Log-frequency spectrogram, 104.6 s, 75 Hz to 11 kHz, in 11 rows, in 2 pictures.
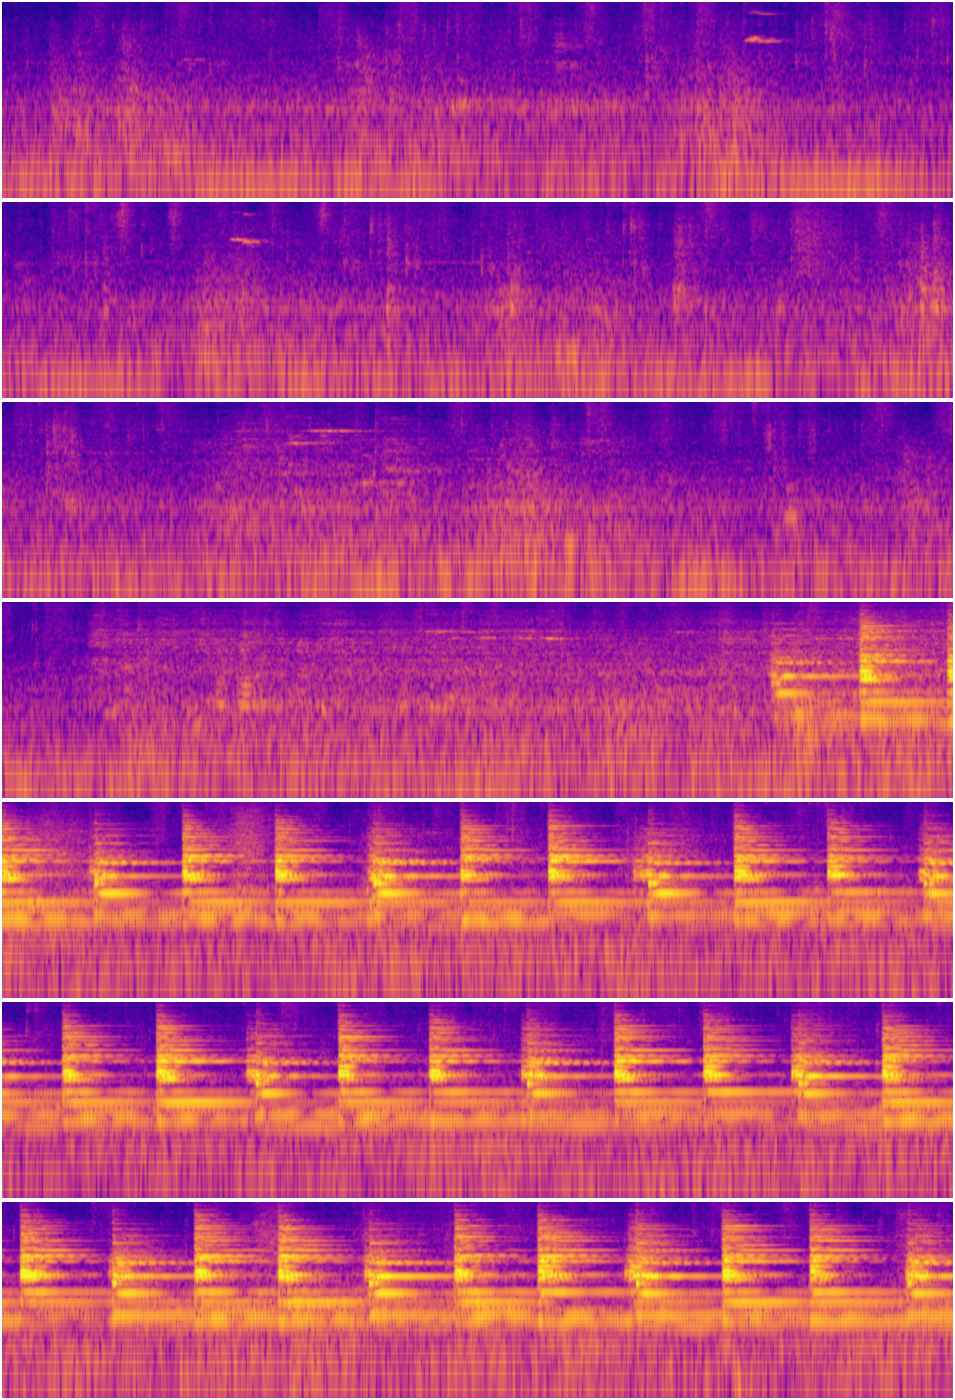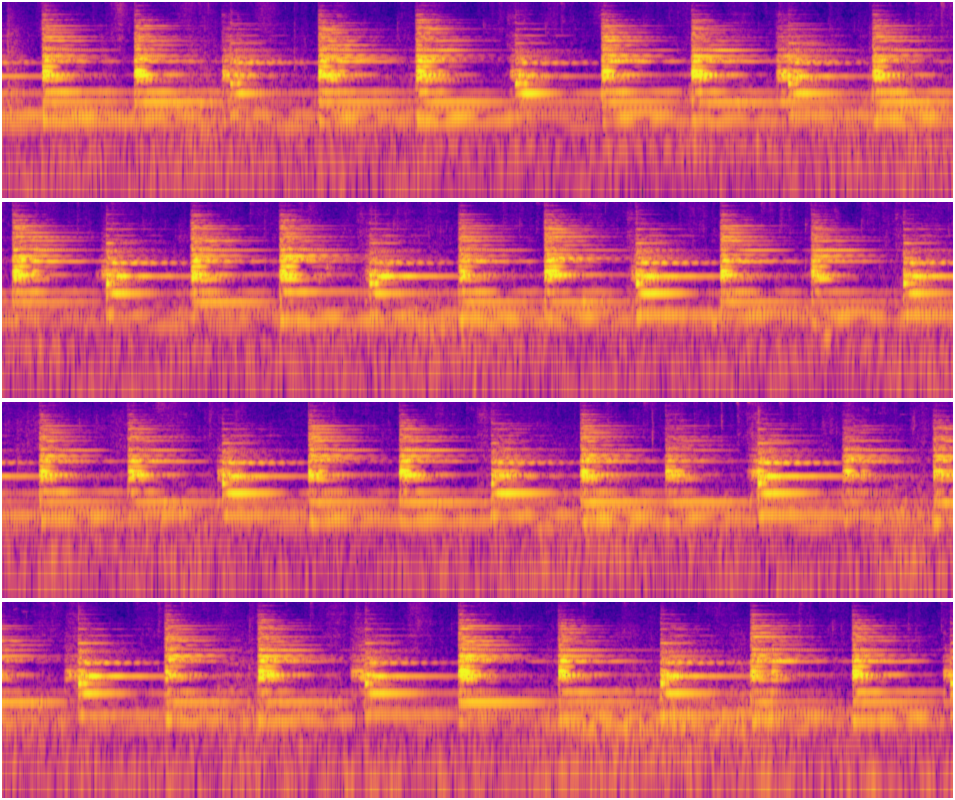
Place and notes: Gyumri, Arménie - Gyumri bells
During the beginning of the Liturgy of Preparation, bells are ringing. The Deacon rings it by chiming, using ropes. Here in Gyumri, it's an extremely bad chiming. We can understand it by the fact the beautiful old bells were destroyed during the 1988 earthquake.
